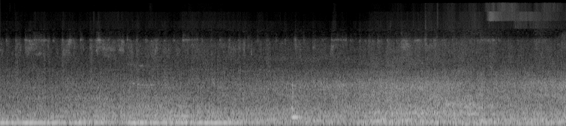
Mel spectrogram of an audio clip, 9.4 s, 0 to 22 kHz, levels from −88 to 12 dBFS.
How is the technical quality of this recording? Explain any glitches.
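Quality is limited by plainly audible Opus compression throughout. Tones sound rough and grainy, likely from hybrid-mode Opus at a low bitrate near 16 kbps. On a spectrogram, bands look noise-filled, with nothing above 20.2 kHz.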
